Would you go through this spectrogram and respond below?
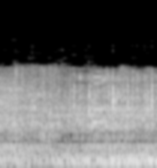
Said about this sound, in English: There's a car coming. Could be them.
